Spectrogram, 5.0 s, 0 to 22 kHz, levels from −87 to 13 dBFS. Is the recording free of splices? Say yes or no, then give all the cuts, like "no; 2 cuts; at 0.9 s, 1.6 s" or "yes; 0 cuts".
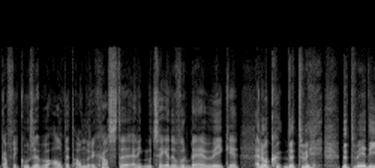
no; 1 cut; at 3.4 s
